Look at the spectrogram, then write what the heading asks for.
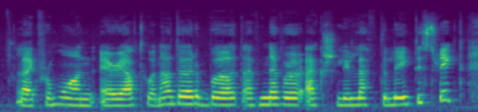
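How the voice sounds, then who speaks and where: A woman with a Romanian accent talks at a moderate pace. Her pitch is fairly high. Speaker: vlogger. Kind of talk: casual vlog talk.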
